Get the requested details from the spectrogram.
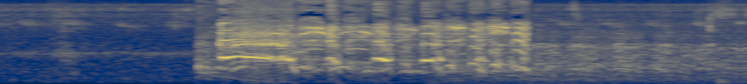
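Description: A man laughs heartily and wheezes.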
